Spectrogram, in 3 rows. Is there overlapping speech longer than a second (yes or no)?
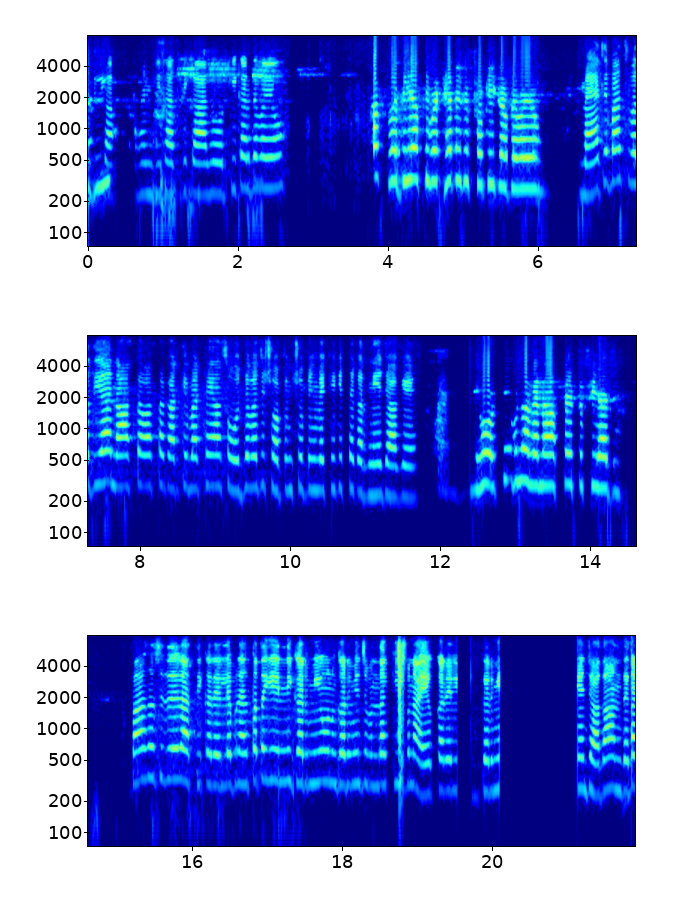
no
